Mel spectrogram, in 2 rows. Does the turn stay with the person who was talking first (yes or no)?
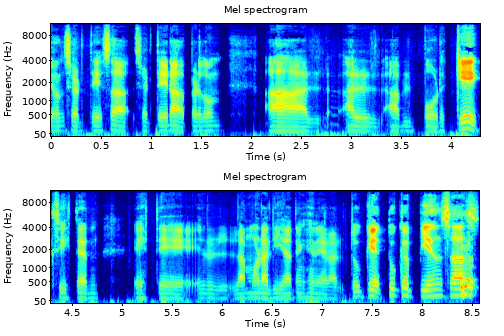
yes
